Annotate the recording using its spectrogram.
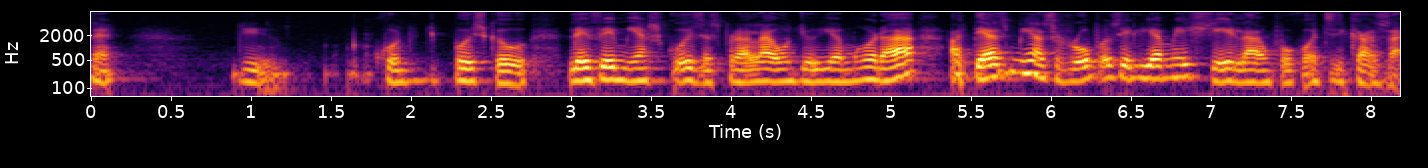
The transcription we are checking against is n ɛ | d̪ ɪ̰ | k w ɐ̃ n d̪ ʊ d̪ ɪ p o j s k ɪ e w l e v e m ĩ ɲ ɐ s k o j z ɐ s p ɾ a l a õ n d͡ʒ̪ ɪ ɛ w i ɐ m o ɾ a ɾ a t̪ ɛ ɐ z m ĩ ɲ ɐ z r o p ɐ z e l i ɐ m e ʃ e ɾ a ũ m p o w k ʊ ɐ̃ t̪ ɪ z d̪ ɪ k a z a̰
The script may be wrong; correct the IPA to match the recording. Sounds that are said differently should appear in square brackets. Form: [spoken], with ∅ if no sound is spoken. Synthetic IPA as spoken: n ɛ | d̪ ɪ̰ | k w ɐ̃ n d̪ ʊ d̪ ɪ p o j s k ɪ e w l e v e m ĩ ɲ ɐ s k o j z ɐ s p ɾ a l a õ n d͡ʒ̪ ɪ [e] w i ɐ m o ɾ a ɾ a t̪ ɛ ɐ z m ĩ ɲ ɐ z r o p ɐ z e l i ɐ m e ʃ e [l] a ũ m p o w k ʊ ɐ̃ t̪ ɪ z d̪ ɪ k a z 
